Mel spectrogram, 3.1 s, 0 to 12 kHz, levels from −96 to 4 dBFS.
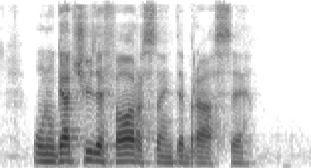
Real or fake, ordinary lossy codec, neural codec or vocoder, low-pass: real; Opus, 32 kbps; none; 10.8 kHz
